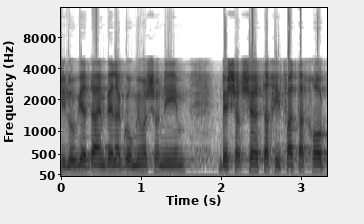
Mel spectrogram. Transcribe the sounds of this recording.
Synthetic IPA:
iluvjad̪aimbenhaɡomimhaʃo̞nim | beʃaʁʃeʁet̪haχifat̪haχo̞k

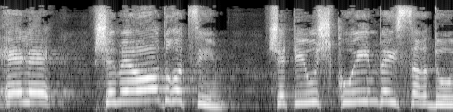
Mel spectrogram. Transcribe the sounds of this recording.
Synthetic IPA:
ele | ʃeme̞o̞dʁo̞t͡sim | ʃetijuʃkuimbeisaʁdu

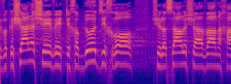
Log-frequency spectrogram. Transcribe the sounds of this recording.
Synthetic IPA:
evakaʃalaʃe̞ve̞t̪ːeχabduetziχʁo | ʃelasaʁle̞ʃaːvaʁnaχa

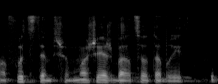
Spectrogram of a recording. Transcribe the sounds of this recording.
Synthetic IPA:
afut͡stɛmʃuɡmoʃɛʃbaʁt͡sɔtabʁiːt

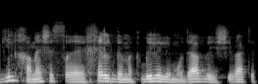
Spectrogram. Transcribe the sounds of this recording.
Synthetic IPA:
ɡilχame̞ʃesʁeeχelbemakbilelimud̪avejiʃivat̪e

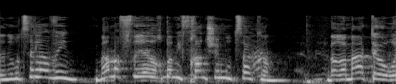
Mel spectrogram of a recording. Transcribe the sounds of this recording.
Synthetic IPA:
laniʁo̞t͡selehavinmamafʁialaχbemifχanʃemut͡sakanbeʁamaat̪eo̞ʁ

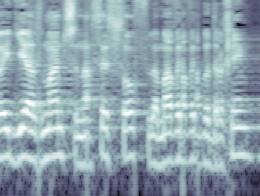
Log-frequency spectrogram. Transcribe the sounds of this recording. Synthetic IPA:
oiɡiazmanʃenaːse̞so̞flemavevet̪̚bed̪ʁaχim

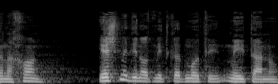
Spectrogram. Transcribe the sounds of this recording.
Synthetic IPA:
enaχo̞n | jeʃme̞d̪ino̞t̪mit̪kad̪mot̪miːt̪anu

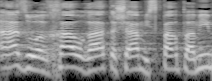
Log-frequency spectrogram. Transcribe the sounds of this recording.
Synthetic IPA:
ʔazuaʁχaoʁaat̪haʃaamispaʁpaamim

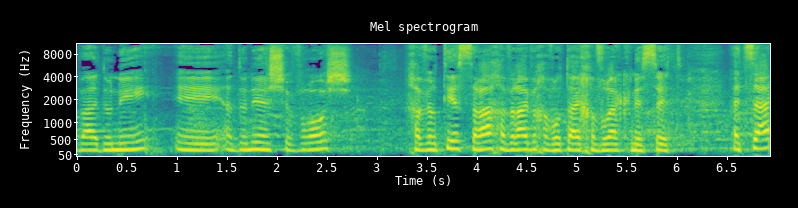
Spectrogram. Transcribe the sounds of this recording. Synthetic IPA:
baːdoni | adoniaʃevʁo̞ʃ | χaveʁtiasaʁaχaveʁajveχavʁotajχavʁeaknesethat͡sa

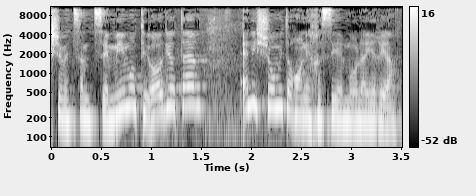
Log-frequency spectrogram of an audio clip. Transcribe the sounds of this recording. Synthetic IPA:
ʃeme̞t͡samt͡se̞mimo̞tio̞djo̞te̞ʁ | ʔḛnliʃumitaʁo̞njaχasielmolaiʁija

